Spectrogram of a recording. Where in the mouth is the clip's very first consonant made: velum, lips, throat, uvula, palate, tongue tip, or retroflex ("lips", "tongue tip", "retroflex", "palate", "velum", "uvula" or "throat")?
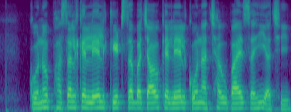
velum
